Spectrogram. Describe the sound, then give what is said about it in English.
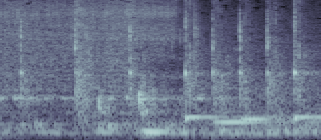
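Water runs from a faucet in a steady, hissing stream, broken by brief splashy bursts and a few faint tonal whines, with no one talking. The faucet is turned on as an experiment to test whether running water prevents tears while peeling. “Then I'm going to turn on the faucet.”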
